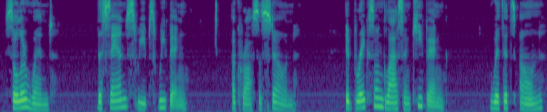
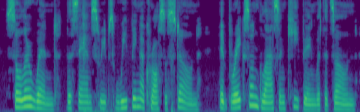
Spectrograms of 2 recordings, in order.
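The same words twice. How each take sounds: First: It pauses at each short line break. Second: It flows with pauses only at sentence breaks.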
